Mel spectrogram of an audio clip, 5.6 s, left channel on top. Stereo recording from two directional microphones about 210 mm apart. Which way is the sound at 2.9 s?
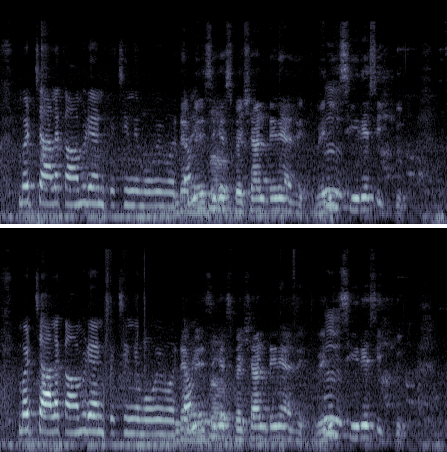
70° left (ahead or behind).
